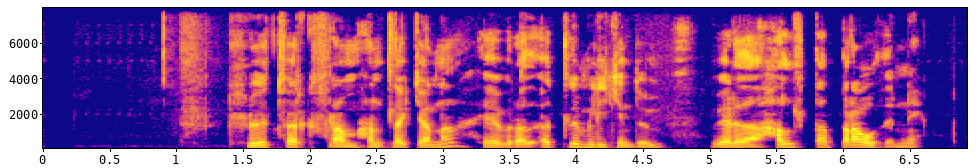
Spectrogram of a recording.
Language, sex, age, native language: Icelandic, male, 30-39, Icelandic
